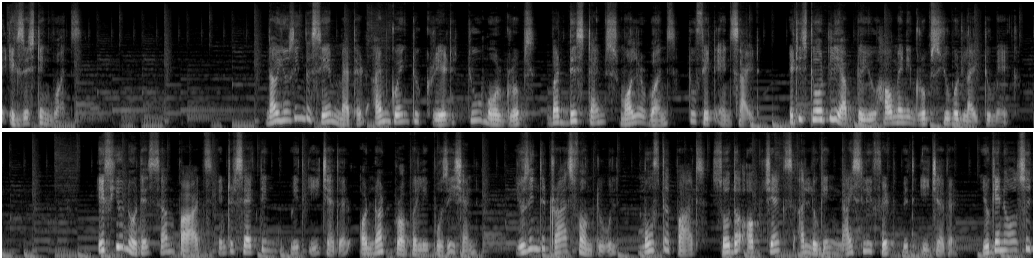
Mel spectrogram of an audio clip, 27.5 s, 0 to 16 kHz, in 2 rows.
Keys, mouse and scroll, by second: 1.3 scroll down 2, 5.3 shift+d, 5.6 space, 6.7 s, 7.7 scroll up 1, 8.0-11.9 alt+drag, 8.4-8.9 scroll up 2, 10.6 shift+d, 10.9 space, 11.2 s, 12.3-14.5 drag, 14.2-14.5 scroll down 2, 14.8-18.5 alt+drag, 20.1-22.1 drag, 22.7-25.7 drag, 25.9-26.4 scroll down 1, 26.4-27.5 alt+drag.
